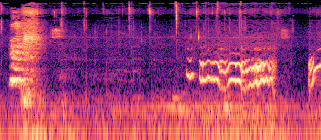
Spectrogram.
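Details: Cats and kittens at home: a short, harsh burst of sound opens, then a quiet gap, then a wavering meow about a second long and a rising, upturned meow cut off at the end.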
